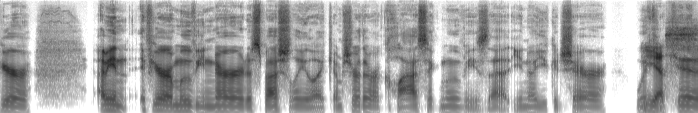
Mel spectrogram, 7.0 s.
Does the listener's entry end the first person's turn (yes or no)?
yes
